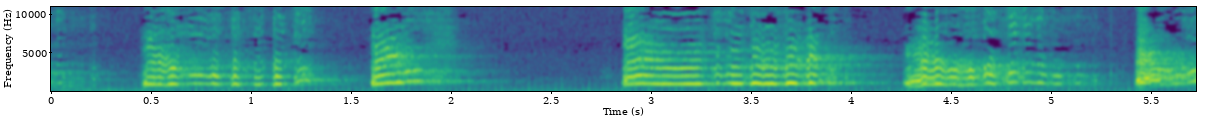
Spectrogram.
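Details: Chihuahua named Chino crying from hunger before breakfast, a sound heard before every meal: long nasal wavering whines and yowls, rising then falling, in four drawn-out bursts with brief silences between, indoors.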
